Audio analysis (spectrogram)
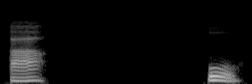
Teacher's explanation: Koht on kurk. Vaikne algus.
